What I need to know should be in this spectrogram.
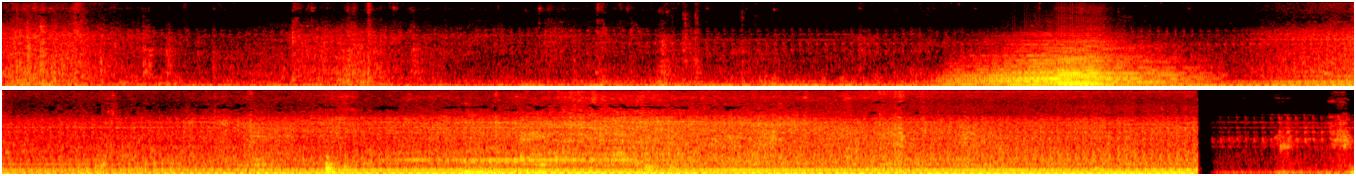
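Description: Water rushes and splashes as it churns past a sailboat's hull.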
